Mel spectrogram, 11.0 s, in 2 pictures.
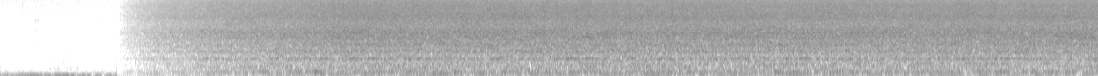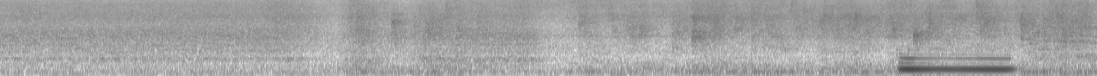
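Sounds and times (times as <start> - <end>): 
warm shower water rinsed over someone during a hair wash: 1.0 - 10.9
faint tone: 10.0 - 10.6.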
